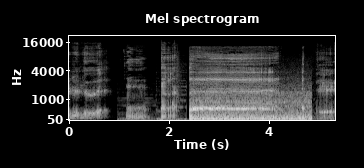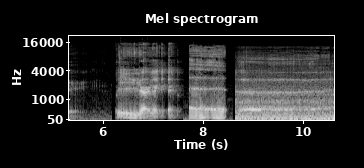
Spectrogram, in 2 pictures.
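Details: A series of loud, long, deep voiced burps separated by short pauses: repeated burping.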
